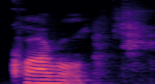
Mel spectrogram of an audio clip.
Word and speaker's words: quarrel: quarrel, এখানে stress mark আছে, কোয়া, এটা হচ্ছে কি আ উচ্চারণ হবে quarrel, এটা একটু অ এর মতো উচ্চারণ হবে, ছোট quarrel। আচ্ছা, there were bitter quarrels between the two neighbors.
